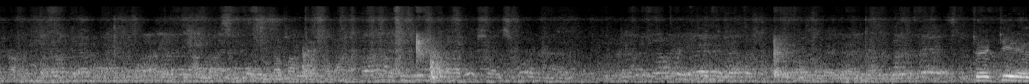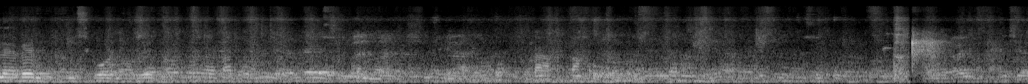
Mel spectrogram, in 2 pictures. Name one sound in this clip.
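A crowd of young men chatters steadily nearby.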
